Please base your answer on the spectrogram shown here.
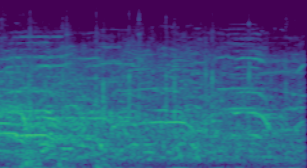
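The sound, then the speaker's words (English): A large baseball stadium crowd booing the computer umpire after a pitch, a dense wash of many voices holding at a fairly even level for the whole stretch, with individual drawn-out calls rising above the mass. “Fans booing the computer umpire.”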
